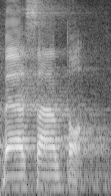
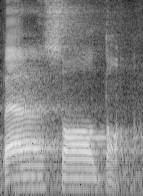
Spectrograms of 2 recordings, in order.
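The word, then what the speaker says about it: بسط: Kenapa kok dibacanya sin? Karena asal dari bastoh fi'il madhi. Fi'il madhi itu kata kerja adalah basato, bukan basoto.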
